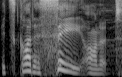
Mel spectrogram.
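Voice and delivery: mock unfriendly tone. Retelling what the serving lady said back to her: mimicking a not-very-nice voice. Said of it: "in a not a very nice voice".

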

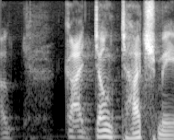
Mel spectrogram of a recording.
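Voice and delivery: rejecting, recoiling delivery that pushes away outright. Recalling a favourite line reading from a crying scene: Meryl Streep line reading. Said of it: "this line reading of, of Meryl just being like".

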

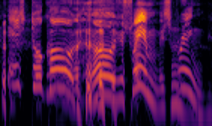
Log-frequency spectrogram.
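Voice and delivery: slow mock Chinese accent. Joking about swimming in spring with another speaker: put-on Chinese accent.

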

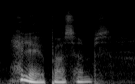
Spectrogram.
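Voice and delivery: prim, refined, proper voice. Showing how the character says hello on TV: refined Mrs. Doubtfire voice. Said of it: "it's much more refined".

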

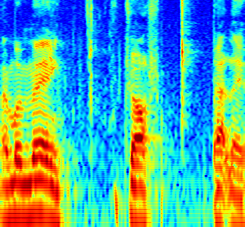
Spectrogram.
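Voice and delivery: muffled speech with mouth full. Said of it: "a whole load of jelly beans in my mouth".

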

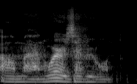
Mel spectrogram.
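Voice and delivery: ordinary talk

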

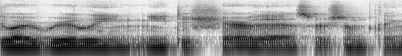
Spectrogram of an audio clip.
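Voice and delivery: ordinary delivery

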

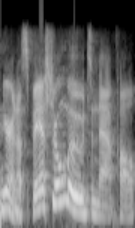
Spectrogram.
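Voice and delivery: loud, swooping Southern accent. Repeating the earlier remark to Paul, this time with a southern accent. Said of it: "like in a southern way".

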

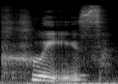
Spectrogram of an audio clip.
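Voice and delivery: broken, heartbroken, very sad pleading voice. Retelling a scene where a crying man speaks, acting out a heartbroken plea. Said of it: "one very sad, very heartbreaking".

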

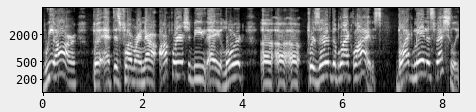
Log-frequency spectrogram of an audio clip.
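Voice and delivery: heated fervent outburst. Making a point to listeners, yelling. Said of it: "I'm sorry for yelling".

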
